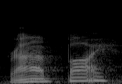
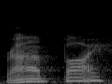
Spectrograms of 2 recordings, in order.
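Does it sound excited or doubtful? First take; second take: doubtful; doubtful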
